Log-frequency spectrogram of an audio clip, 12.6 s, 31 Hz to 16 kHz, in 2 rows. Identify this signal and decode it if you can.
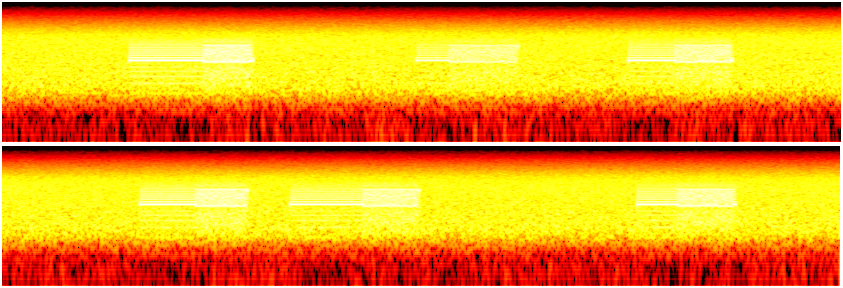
Packet radio (AX.25, as in APRS), 1200 baud, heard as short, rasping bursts, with radio hiss.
